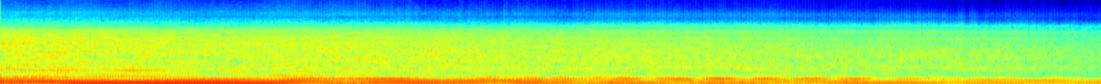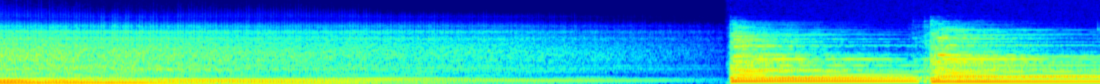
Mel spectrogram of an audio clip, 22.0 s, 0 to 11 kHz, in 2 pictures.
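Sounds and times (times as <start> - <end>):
bass and distorted guitar chord: 0.0 - 22.0
distortion hiss: 0.0 - 22.0.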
